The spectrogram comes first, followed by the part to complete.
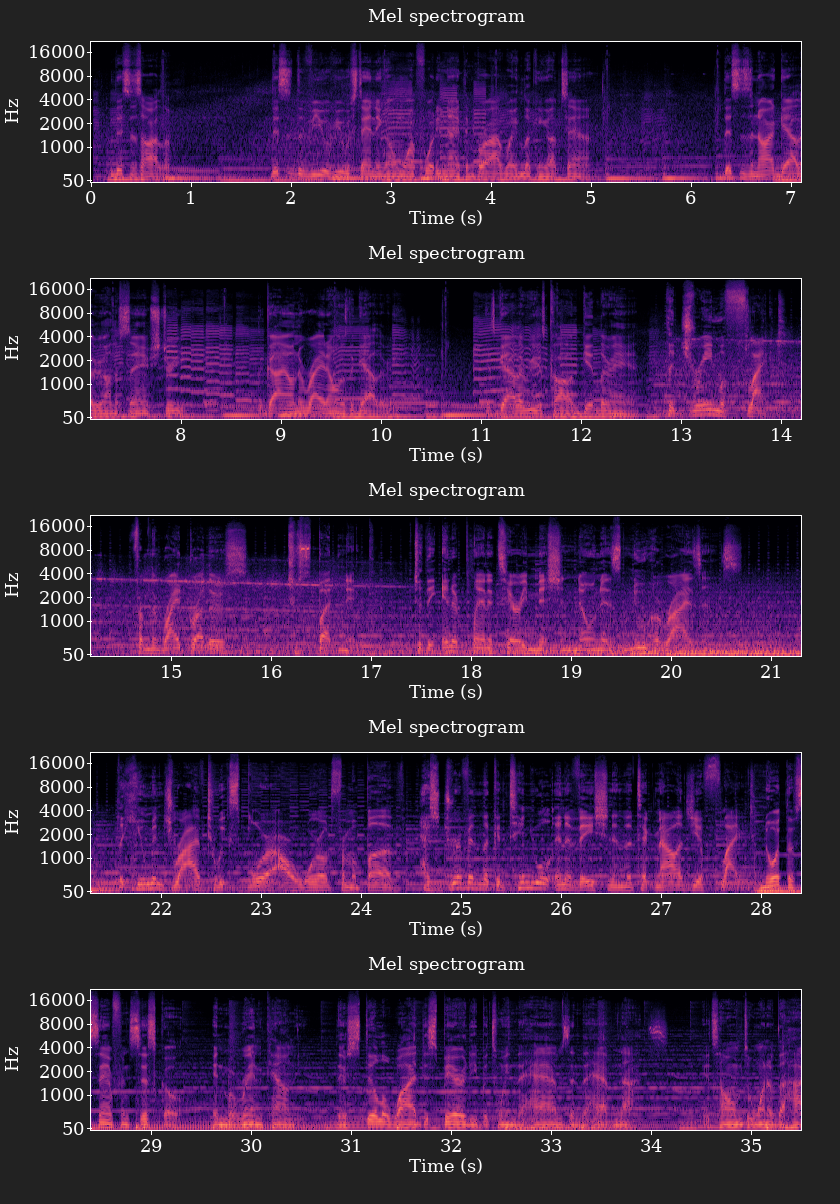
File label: narration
